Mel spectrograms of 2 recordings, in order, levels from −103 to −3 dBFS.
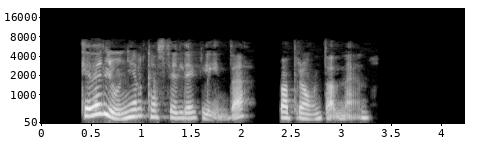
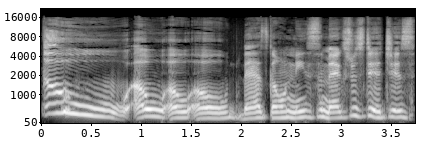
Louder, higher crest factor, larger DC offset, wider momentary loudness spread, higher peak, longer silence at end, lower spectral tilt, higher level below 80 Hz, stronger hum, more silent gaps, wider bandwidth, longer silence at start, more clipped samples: second, -19 LUFS vs -13 LUFS; first, 18 dB vs 12 dB; neither; first, 13 LU vs 5 LU; about the same, -2 dBFS vs 0 dBFS; first, 0.95 s vs 0 s; first, -7 dB/octave vs -3 dB/octave; first, -62 dBFS vs -68 dBFS; neither; first, 2.16-2.38 s vs none; second, 7.4 kHz vs 16.5 kHz; first, 0.4 s vs 0 s; neither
